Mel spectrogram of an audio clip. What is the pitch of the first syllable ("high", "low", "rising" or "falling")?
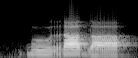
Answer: low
